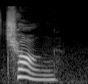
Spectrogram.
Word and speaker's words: Cheung: It's Chung. – Can you spell that? – C-H-E-U-N-G.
